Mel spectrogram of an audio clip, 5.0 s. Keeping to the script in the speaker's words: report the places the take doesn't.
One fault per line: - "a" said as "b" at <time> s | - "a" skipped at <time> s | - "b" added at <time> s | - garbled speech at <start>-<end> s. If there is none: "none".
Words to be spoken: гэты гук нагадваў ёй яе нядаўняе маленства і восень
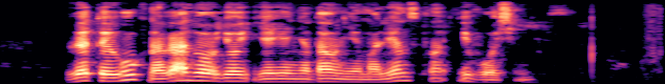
none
